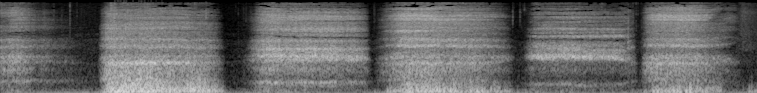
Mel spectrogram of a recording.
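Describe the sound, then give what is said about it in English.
A voice imitates a PlayStation support worker, working from home, breathing heavily and loudly into his microphone: five long, rough breaths in a steady rhythm, each harsh, with a brief pause between them. “And he was breathing into his mic so hard, he was like...”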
